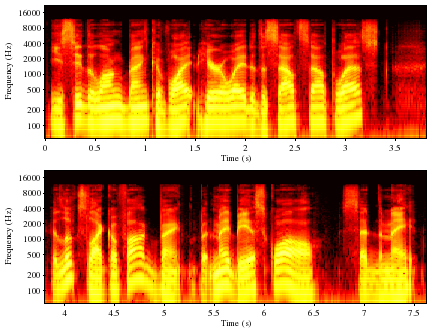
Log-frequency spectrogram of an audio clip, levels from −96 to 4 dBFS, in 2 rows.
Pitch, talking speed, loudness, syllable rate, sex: 110 Hz, 215 wpm, -16 LUFS, 4.6 syllables/s, male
